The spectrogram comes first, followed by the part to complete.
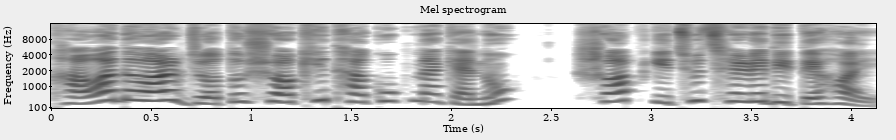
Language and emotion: Bengali, neutral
